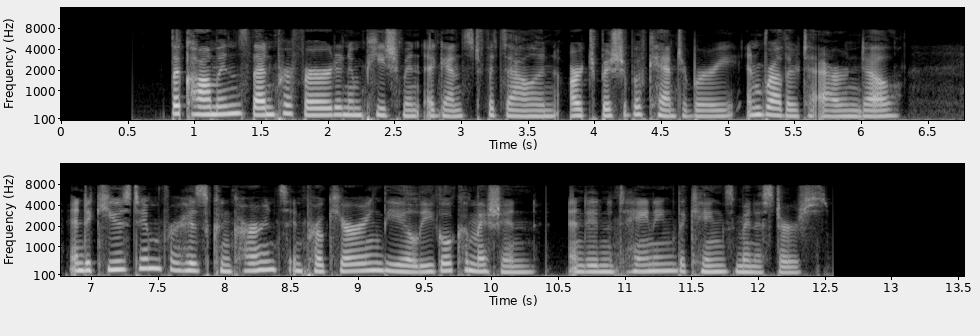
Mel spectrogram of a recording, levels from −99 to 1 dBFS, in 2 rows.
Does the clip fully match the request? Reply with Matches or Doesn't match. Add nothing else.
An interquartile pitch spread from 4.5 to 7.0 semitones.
Doesn't match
